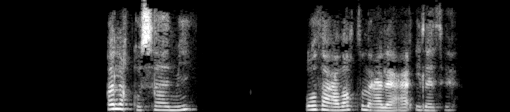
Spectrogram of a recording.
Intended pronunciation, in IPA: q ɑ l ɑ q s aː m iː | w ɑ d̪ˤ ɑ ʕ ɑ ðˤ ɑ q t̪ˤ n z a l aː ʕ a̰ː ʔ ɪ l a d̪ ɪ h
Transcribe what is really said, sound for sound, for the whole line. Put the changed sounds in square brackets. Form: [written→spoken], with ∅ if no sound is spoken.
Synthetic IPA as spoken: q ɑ l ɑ q s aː m iː | w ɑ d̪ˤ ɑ ʕ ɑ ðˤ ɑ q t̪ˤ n [z→ʕ] a l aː ʕ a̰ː ʔ ɪ l a [d̪→t̪] ɪ h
